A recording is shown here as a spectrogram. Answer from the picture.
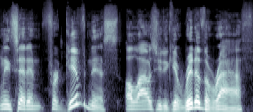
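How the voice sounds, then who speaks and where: A plain, everyday voice with an American accent moves at a moderate pace with lively intonation. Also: man. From Oklahoma. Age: 30s. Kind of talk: casual chat. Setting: remote podcast interview.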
